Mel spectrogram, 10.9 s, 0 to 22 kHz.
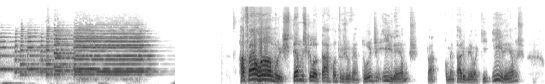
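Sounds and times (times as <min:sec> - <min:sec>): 
loud brassy horn sound effect: 0:00.0 - 0:03.3
speech: 0:04.8 - 0:10.6.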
